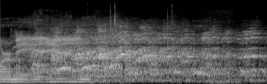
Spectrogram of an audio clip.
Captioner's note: audience laughing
